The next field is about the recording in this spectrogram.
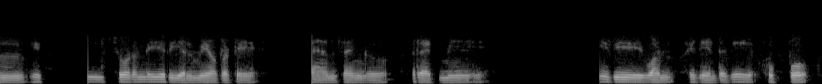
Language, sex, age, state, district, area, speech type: Telugu, male, 45-60, Andhra Pradesh, Eluru, rural, conversation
